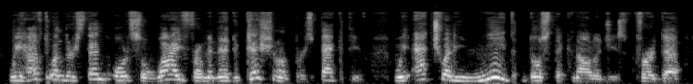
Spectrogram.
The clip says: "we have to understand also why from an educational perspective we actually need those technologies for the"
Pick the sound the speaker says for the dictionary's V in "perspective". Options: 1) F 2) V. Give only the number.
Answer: 2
